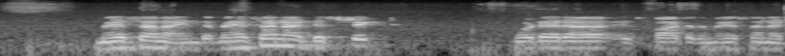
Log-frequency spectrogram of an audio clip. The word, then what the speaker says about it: Modhera: talk will be about so let's look at moderate the place just to let you know i'm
